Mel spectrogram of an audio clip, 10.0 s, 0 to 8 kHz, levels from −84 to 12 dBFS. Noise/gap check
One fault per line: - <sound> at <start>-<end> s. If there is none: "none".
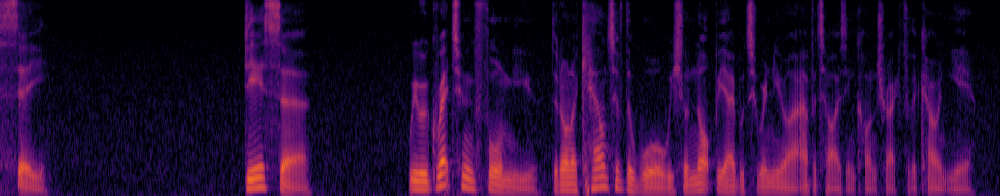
none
